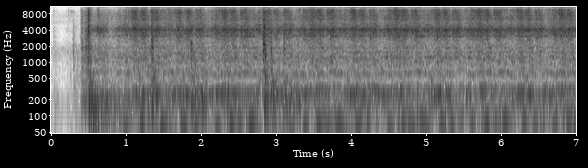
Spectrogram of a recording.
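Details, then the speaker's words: Old Ford F100 bought sight unseen, battery reading 12 V: starter turns engine slowly and laboriously without catching; weak battery, starter and solenoid confirmed working. "Well, at least I know I got a battery problem. And the starter works, and the solenoid to the starter works."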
